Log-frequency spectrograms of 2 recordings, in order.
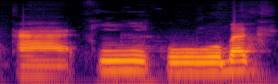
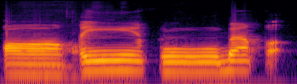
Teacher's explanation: Tempatnya keluarnya huruf qaf itu lebih dalam ya. Kita menggunakan ujung lidah belakang ya, ujung lidah belakang untuk menyentuh langit-langit yang lebih dalam, itu huruf qaf. · Kalau K itu langit-langit tengah ya. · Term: huruf kaf biasa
